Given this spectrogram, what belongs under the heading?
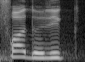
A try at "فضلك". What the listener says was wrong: فضلک، اچھا ضاد میں کلکلا کریں گے؟ نہیں نا، فضلک، ضاد موٹا، فضلک،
